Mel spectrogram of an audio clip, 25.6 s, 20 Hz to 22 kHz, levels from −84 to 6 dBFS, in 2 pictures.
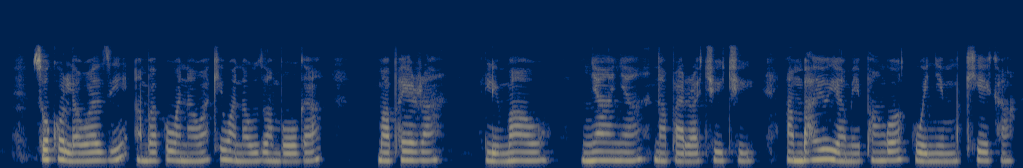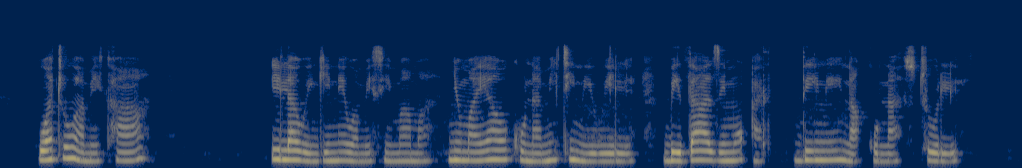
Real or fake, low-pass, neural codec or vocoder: real; 7.2 kHz; none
